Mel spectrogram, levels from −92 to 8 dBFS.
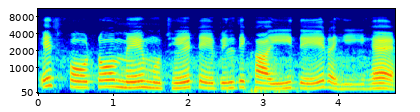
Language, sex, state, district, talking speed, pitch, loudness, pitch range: Hindi, female, Madhya Pradesh, Katni, 115 wpm, 215 Hz, -17 LUFS, 200-235 Hz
